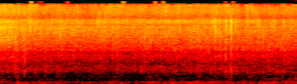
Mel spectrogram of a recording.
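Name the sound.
chopped onion frying in hot oil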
